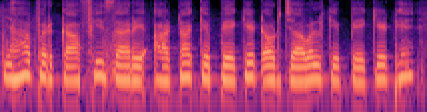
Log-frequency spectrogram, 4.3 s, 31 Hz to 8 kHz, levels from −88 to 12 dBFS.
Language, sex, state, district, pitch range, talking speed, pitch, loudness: Hindi, male, Jharkhand, Ranchi, 150-180 Hz, 170 wpm, 160 Hz, -14 LUFS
